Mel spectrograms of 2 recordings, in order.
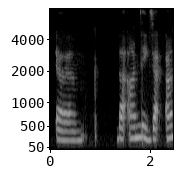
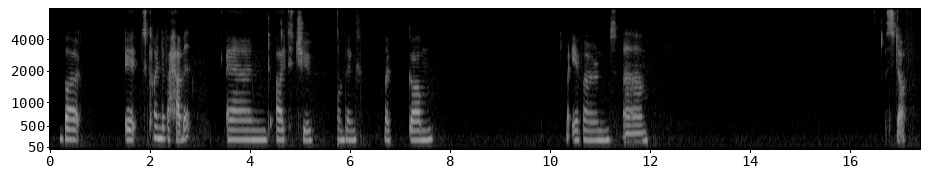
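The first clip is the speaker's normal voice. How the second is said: chewing sounds while speaking. Apologizing to viewers, the speaker talks while chewing. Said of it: "very sorry about the chewing".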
